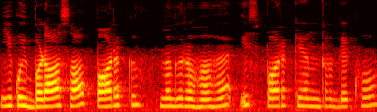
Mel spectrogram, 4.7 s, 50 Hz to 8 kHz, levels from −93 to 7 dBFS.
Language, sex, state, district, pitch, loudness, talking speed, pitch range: Hindi, female, Bihar, Kishanganj, 210 Hz, -24 LUFS, 165 wpm, 200-225 Hz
